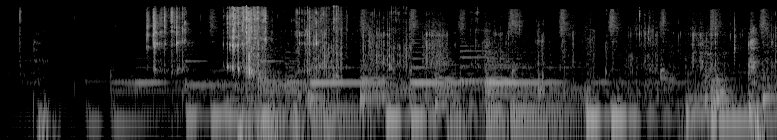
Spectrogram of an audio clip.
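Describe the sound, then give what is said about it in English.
Loud crunching and chewing of a crisp spicy chip, with repeated brittle bites and munching sounds coming in an uneven rhythm, over a faint steady hum in the background. “And so, I feel like now that we've all had one chip each, we shall now do a karaoke.”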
